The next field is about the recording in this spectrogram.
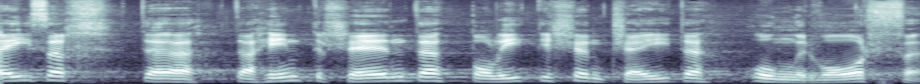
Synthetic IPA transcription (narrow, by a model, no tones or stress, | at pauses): eɪsɪχ | d̥əd̥aɦɪntəɾʃteːəndəpʰoliːtɪʃəɛnʃeɪdəʊŋəɾvɔɾfə̰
